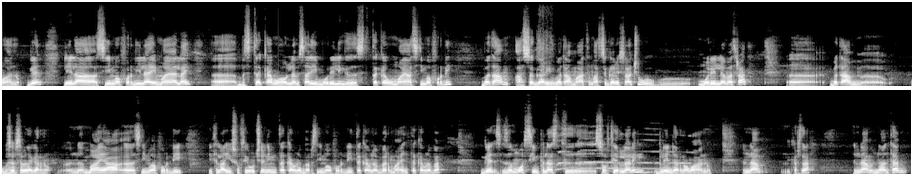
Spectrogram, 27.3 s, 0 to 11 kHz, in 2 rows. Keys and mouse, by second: 2.2-3.9 drag, 5.8-7.4 drag, 7.4 Tab, 9.6 ctrl+r, 14.3 ctrl+r, 25.4 middle click, 27.0 ctrl+z.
